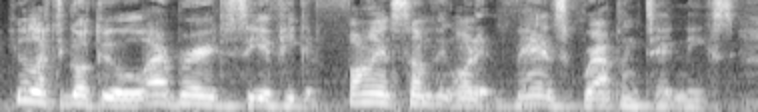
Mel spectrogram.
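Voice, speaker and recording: A man's voice: medium pitch, expressive, racing, soft background music, lightly acted. A man voicing a genial, crafty old village leader in an audiobook story, formal and teasing. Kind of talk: fan fiction audiobook character voice.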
